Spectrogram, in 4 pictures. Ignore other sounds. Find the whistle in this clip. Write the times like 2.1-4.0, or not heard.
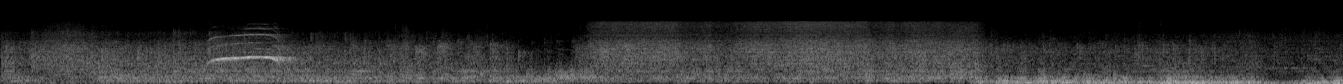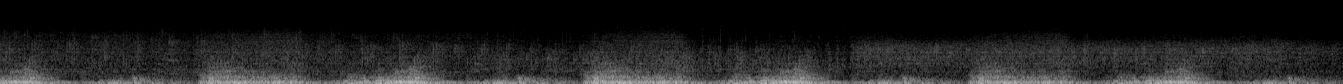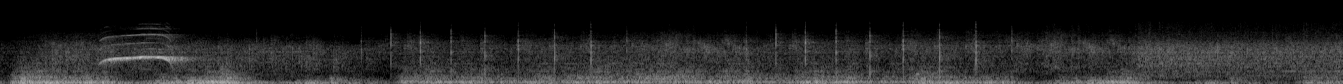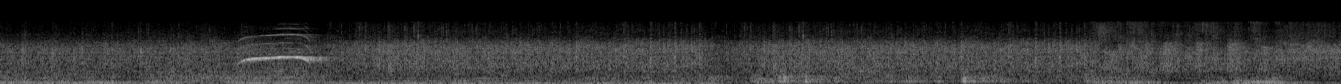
not heard.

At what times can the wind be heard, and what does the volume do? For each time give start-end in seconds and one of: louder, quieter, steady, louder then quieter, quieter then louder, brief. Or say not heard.
0.0-53.6 quieter.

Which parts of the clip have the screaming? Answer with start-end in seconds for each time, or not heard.
2.0-2.9, 27.8-28.6, 42.6-43.5.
